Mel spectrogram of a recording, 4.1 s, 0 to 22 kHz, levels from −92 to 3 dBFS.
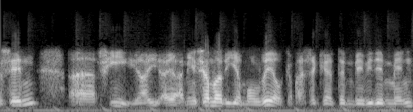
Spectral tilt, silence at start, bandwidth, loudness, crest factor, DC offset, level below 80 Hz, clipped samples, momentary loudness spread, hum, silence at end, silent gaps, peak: -5.5 dB/octave; 0 s; 8.4 kHz; -18 LUFS; 16 dB; under 0.1%; -44 dBFS; under 0.1%; 9 LU; none; 0 s; none; -2 dBFS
